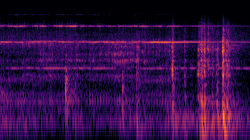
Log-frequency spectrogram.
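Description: A telephone rings with a steady, high electronic trill that carries through the whole moment, with a few soft clattering handling noises underneath and no one speaking.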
